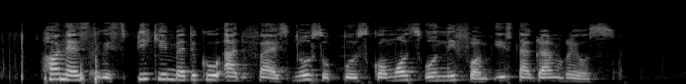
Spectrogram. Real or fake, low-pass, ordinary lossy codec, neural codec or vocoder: real; 7.2 kHz; MP3, 32 kbps; none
